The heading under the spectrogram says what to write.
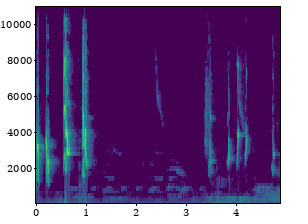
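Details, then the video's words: Black-winged myna giving a fighting-style rolling song, sung vigorously: four loud, sharp chirps in quick succession, a pause, then softer high twittering notes and a faint low hum. "KECIAL KOMBO CUCAK KOMBO TARUNG NGEROLL GACORR"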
